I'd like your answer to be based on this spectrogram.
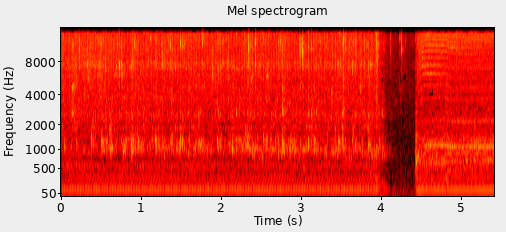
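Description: A DeLonghi Autentica Cappuccino ETAM 29.660.SB espresso machine on first use dispenses its first hot water, a steady pump hum with gurgling liquid that briefly cuts out near the end and then resumes.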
